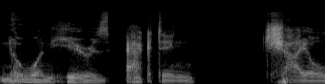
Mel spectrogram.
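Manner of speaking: slow, cold, chilling half-whisper. Voicing an actor who grabs a player close: cold half-whisper. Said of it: "says in a cold whisper".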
